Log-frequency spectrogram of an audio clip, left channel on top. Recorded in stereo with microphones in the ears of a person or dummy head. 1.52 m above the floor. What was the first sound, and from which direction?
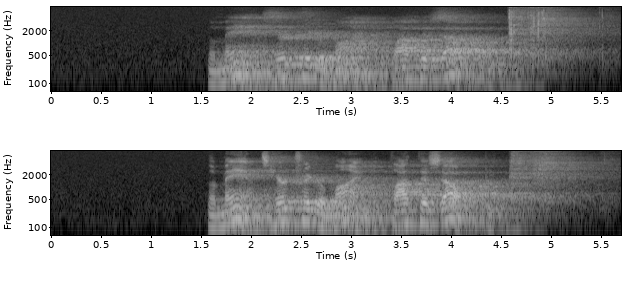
A man speaking, 65° right (ahead or behind).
